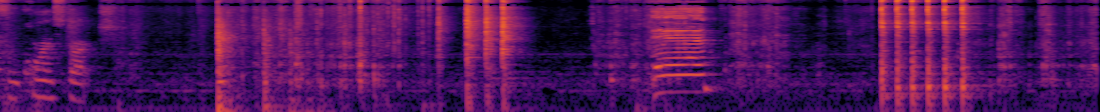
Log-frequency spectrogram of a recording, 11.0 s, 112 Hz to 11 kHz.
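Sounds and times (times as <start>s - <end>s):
kitchen containers clicking and knocking: 2.2s - 5.3s, 8.8s - 11.0s.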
